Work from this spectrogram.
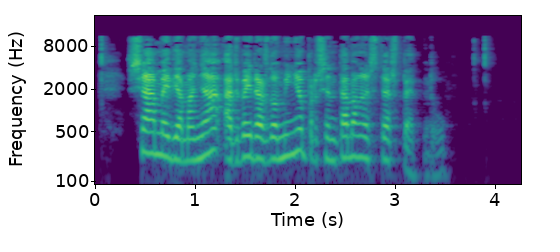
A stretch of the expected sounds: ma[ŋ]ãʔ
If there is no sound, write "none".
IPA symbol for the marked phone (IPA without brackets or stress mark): ɲ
